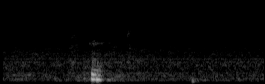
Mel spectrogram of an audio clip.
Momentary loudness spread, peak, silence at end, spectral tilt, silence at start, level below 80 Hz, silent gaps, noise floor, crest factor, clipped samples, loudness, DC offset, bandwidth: 27 LU; -14 dBFS; 1.55 s; -8.5 dB/octave; 0.9 s; -82 dBFS; none; -58 dBFS; 24 dB; under 0.1%; -32 LUFS; under 0.1%; 5 kHz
